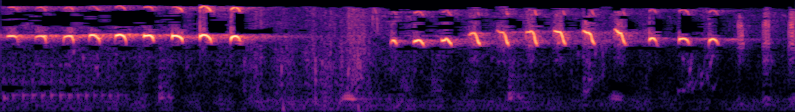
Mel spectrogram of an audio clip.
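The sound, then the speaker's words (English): Juvenile ospreys, large fish-eating hawks, call for food at a remote lake in northern Ontario in a rapid series of shrill, whistled chirps, a steady burst, a brief pause, then another long, even run of high-pitched cries. “Hear their juveniles calling for food?”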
